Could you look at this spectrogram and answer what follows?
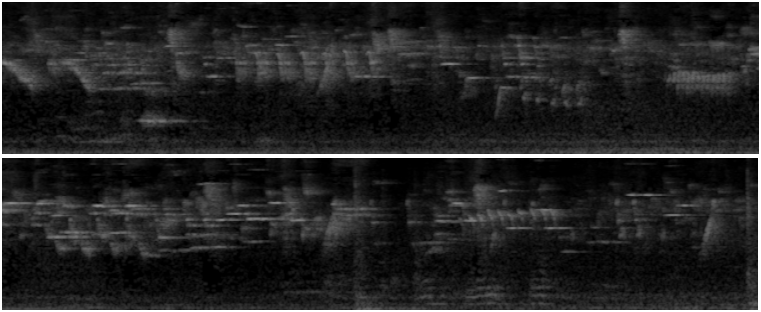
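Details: Tropical mockingbird about seven months old sings a long, varied sequence: fast chatters, squawky bursts, clear whistled notes and slurred phrases, with short gaps between runs.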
